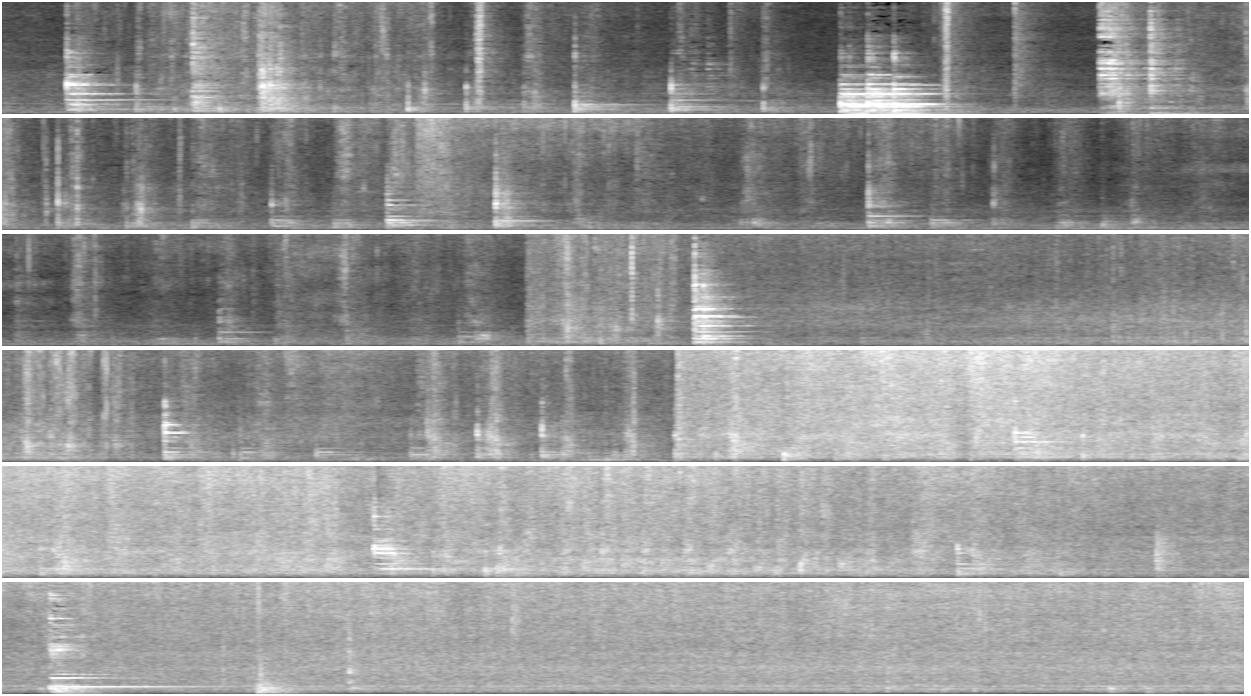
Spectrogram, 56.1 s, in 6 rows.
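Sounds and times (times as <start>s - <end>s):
lentils sizzling in a pan: 0.0s - 6.0s, 6.7s - 56.0s
spatula scraping and tapping pan: 0.5s - 7.3s, 8.2s - 24.4s, 28.0s - 46.3s.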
